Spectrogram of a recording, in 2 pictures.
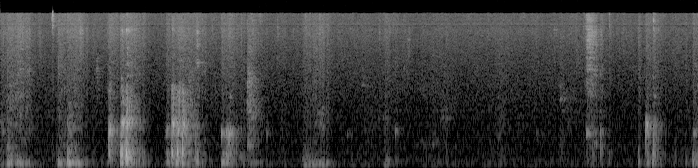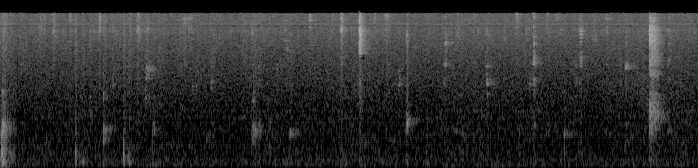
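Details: Dog chewing a bone, opening with loud crunching, gnawing bites packed close together for about three seconds, then thinning to sparse, softer clicks and occasional single bites.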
